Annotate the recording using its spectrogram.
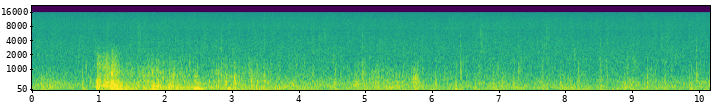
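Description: Wind blows steadily through tall grass outdoors.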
